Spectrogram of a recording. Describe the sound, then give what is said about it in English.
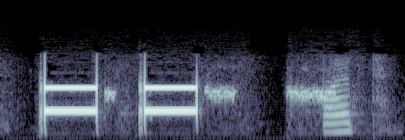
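Telephone keypad tones from someone pressing buttons on a phone during a board meeting call: two loud, steady dual-pitch beeps of about a quarter second each, followed by short quieter sounds and a brief voice. “Well, when somebody finished playing with the phone, it would seem proper to me that we finish.”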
